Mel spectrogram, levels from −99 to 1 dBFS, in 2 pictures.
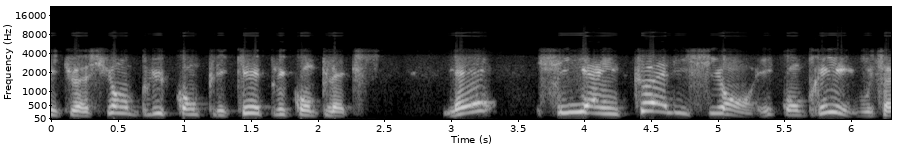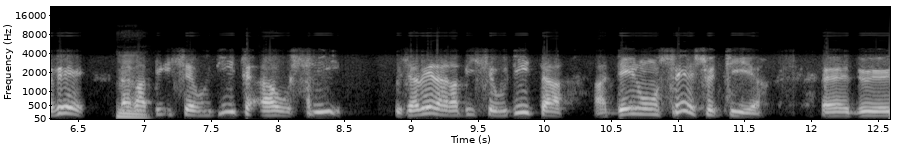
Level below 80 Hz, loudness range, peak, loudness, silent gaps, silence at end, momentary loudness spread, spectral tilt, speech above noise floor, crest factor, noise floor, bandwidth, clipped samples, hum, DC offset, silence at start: -78 dBFS; 2 LU; -12 dBFS; -28 LUFS; none; 0 s; 9 LU; -7 dB/octave; 32 dB; 16 dB; -60 dBFS; 8.8 kHz; under 0.1%; none; under 0.1%; 0 s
